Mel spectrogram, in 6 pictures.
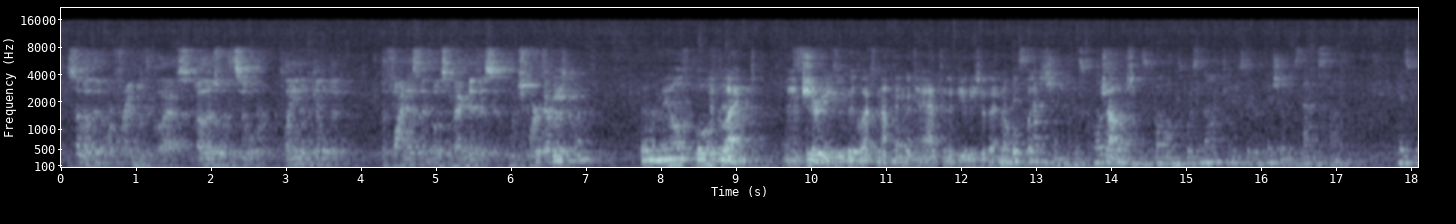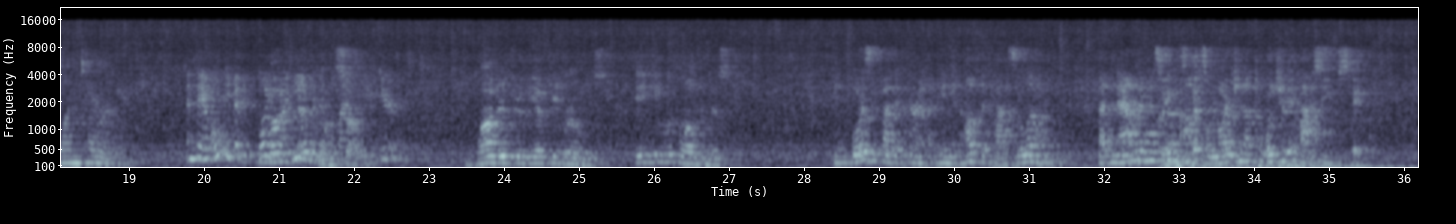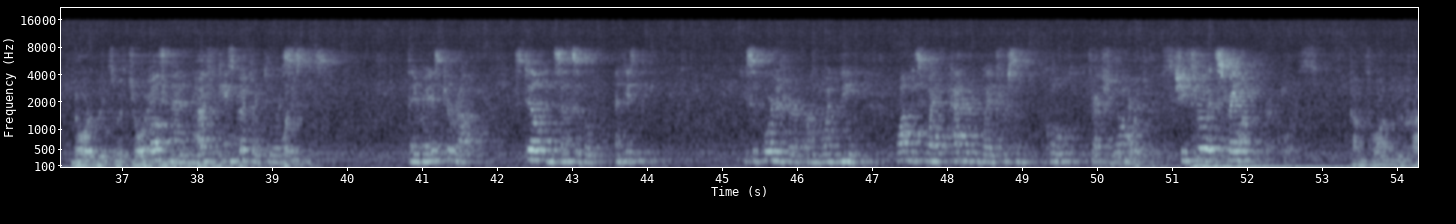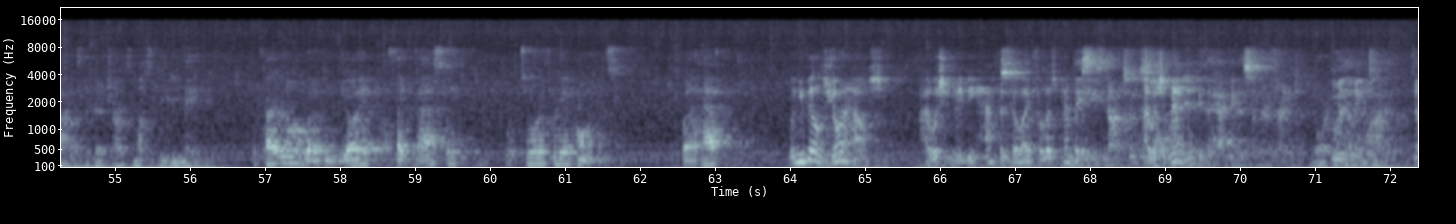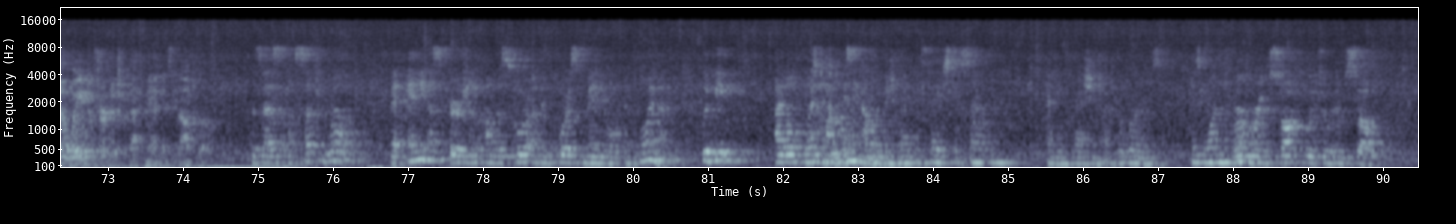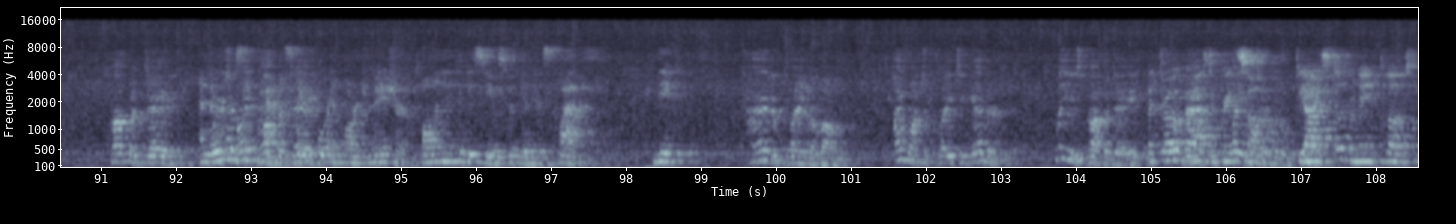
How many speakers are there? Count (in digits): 9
